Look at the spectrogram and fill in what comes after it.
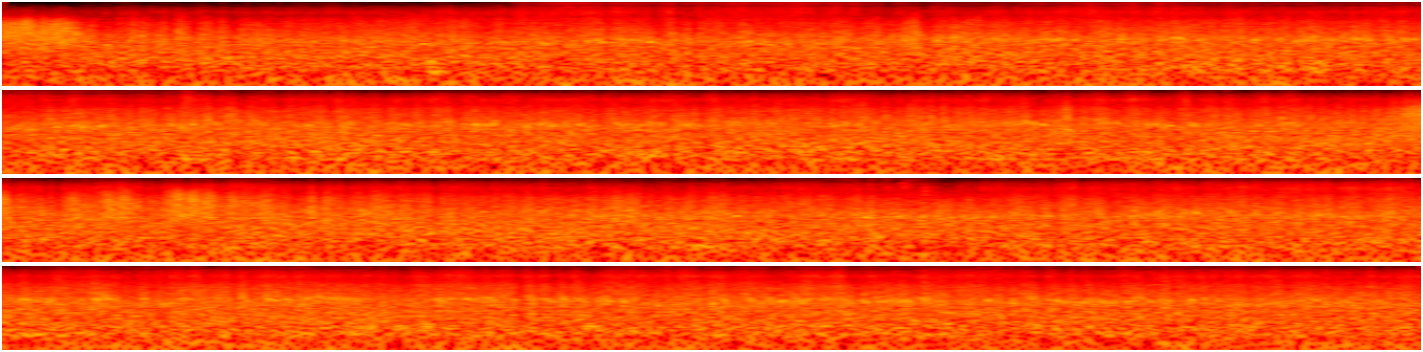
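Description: Electric passenger train running at speed, heard from the driver's cab: a steady, loud rumble and rush of wheels on rail and air. A few brief sharper sounds come about halfway through.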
